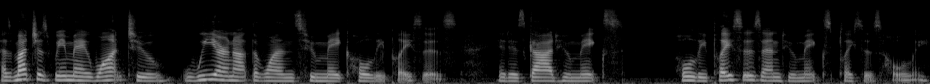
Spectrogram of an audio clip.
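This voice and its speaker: This woman has a normal speaking voice with a fairly low pitch and fairly even intonation at a moderate pace. The recording is very clean, with a silent background. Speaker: podcast host and preacher. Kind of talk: casual conversation.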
